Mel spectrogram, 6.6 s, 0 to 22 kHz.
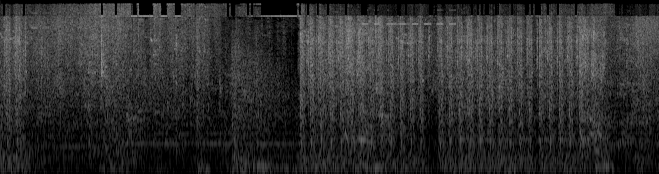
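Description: Pistol and SMG fire in the video game Halo 4, dense rapid bursts of shots filling the whole stretch, loud and near, with brief dips between volleys.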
